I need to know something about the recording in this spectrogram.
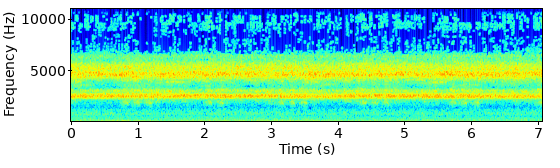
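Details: Crickets calling at night in a meditation soundscape: a dense, unbroken high trilling chorus with two steady shimmering pitch bands, over a constant low hum and faint rumble throughout.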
